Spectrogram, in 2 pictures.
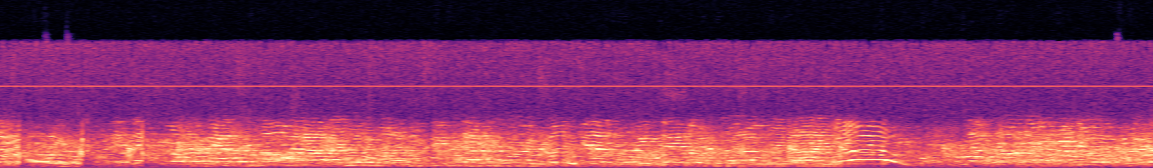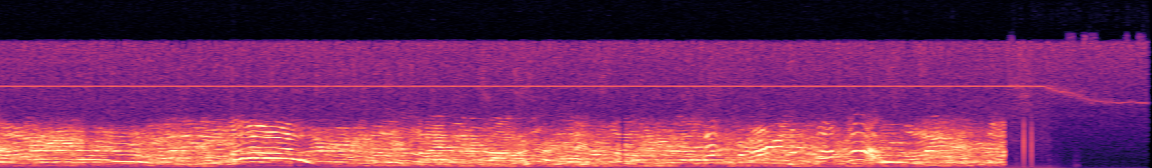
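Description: A crowd of men and women chatters loudly nearby in a busy room.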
